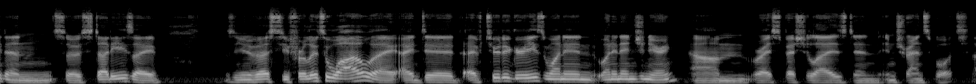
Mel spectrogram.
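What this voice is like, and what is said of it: Australian accent. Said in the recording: “as you can maybe tell from my accent, I'm originally from Australia”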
